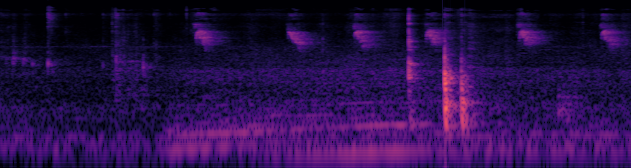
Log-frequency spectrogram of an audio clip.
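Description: A small bird chirping over and over, short high chirps about twice a second. About four and a half seconds in there are two loud, sharp knocks, as of kitchenware handled on the wooden table.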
